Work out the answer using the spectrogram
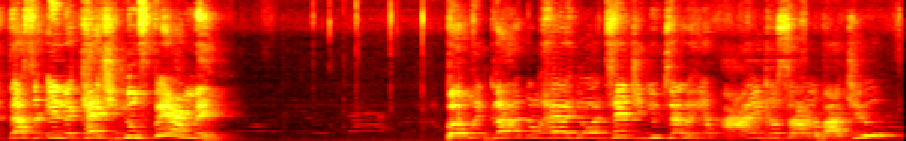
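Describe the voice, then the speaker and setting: With a very high, fairly bright voice, this woman preacher delivers a fervent sermon, exhorting emphatically and shifting between conversational asides, scripture reading, and raised-voice declarations. The recording is echoey, from a distant mic, with faint noise.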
